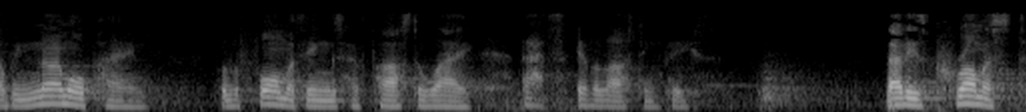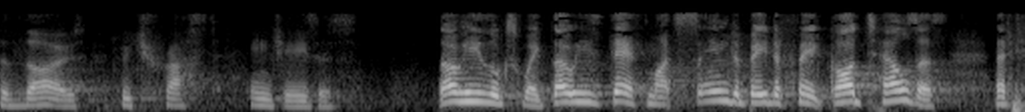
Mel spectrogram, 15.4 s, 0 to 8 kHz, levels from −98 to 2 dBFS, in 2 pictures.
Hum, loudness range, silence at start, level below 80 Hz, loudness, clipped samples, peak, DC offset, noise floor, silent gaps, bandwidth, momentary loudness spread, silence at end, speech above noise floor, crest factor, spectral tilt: none; 15 LU; 0 s; -66 dBFS; -37 LUFS; under 0.1%; -18 dBFS; under 0.1%; -77 dBFS; none; 5.6 kHz; 22 LU; 0 s; 40 dB; 20 dB; -6.5 dB/octave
